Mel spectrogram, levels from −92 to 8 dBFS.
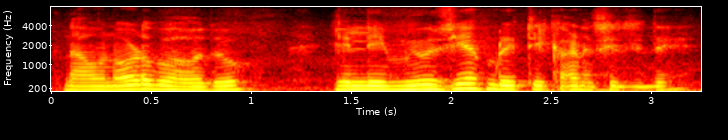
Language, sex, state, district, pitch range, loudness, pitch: Kannada, male, Karnataka, Bangalore, 130-145 Hz, -14 LUFS, 135 Hz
